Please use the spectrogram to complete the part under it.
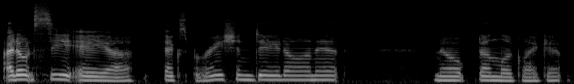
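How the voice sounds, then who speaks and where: Sniffly 40-something woman rambling thru a makeup review, mid pitch, dry close sound. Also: steady tone, slow pace, no room sound. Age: 40s. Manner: chatty, rambling, self-deprecating; quieter and mumbling while applying makeup. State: sniffly from allergies. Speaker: beauty vlogger.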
